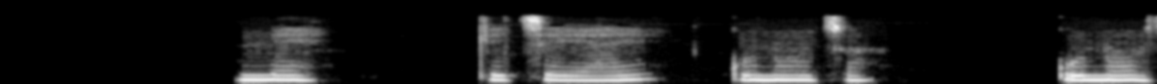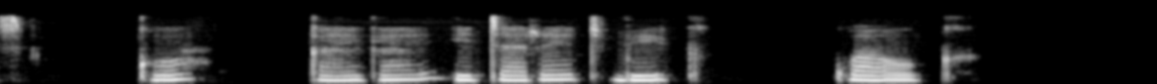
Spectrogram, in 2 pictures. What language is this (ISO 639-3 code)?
kln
